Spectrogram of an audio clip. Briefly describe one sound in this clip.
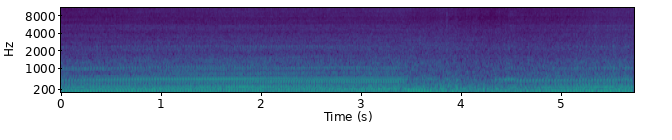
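Wind rushes past a motorcycle rider.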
